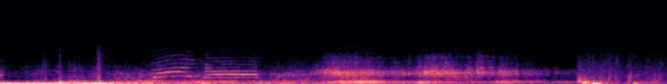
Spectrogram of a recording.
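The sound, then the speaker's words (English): A car engine rumbles steadily as the driverless car, left in first gear with the hand throttle pulled out, rolls off the road into the river below, with a brief mechanical whine early on and a sudden noisy burst near the end, loud. “I place the car in first gear. And then I pull the hand throttle out a little, turn the wheel, and get out.”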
